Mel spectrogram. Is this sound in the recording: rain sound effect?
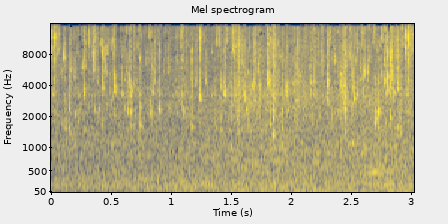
no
